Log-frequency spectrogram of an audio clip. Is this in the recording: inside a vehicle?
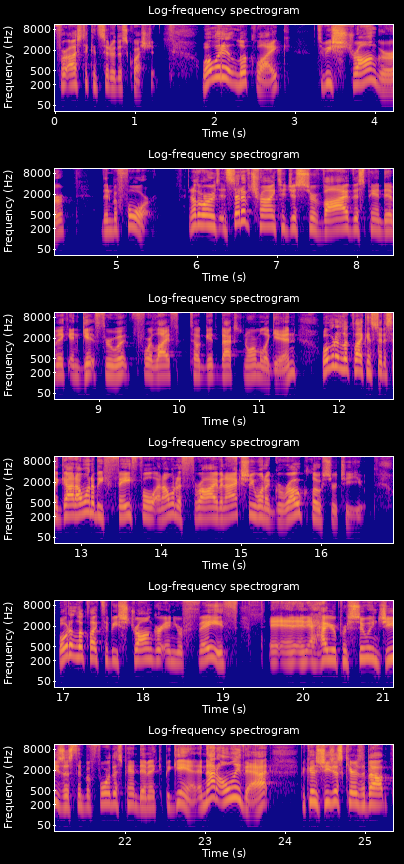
no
